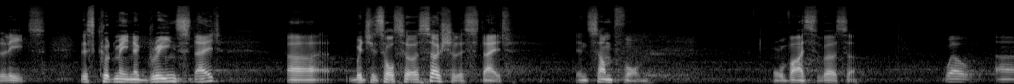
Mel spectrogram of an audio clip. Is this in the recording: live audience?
yes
